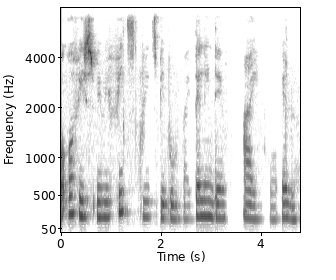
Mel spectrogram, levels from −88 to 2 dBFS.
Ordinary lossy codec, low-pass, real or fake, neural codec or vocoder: AAC, 48 kbps; 7.2 kHz; real; none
